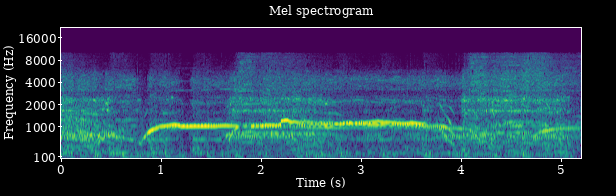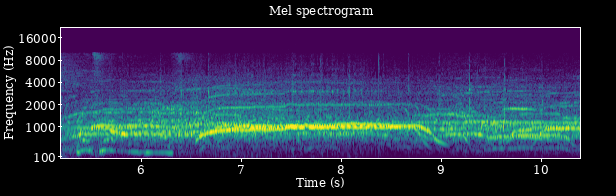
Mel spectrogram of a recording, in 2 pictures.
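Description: A live rock band plays the last bars of a song on electric guitar and drums while the crowd screams. The band stops about five seconds in, leaving the crowd cheering and whooping.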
